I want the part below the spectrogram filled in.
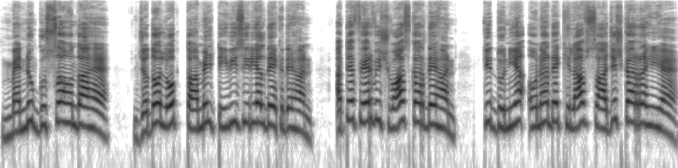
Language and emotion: Punjabi, angry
